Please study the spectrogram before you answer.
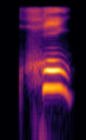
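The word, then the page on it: kong1: tone 1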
